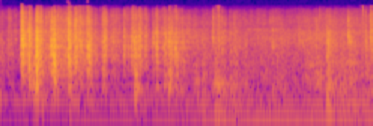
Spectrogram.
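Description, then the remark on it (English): A garbage truck crushes a couch: loud, irregular crunching and splintering wood cracks over a steady low engine rumble, with no voices. “That sound right there is a couch being eaten by a garbage truck, in case you were curious.”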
